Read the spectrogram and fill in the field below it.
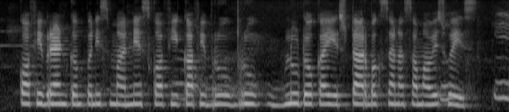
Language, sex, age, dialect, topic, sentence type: Marathi, female, 25-30, Northern Konkan, agriculture, statement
